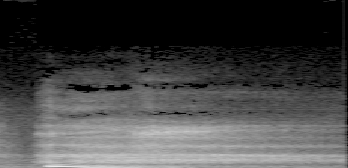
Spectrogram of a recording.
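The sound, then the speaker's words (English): A deep breath let out through the mouth during a guided breathing exercise, opening with a short voiced sigh that drops in pitch, then a long, steady breathy rush that slowly fades. “Take a nice full breath in. Big breath in through your nose. Let it out through your mouth with a”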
